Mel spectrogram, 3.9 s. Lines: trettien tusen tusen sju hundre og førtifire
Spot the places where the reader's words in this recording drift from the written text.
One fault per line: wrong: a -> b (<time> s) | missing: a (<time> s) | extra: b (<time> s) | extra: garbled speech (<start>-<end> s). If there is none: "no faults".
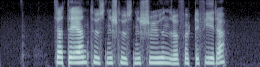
no faults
